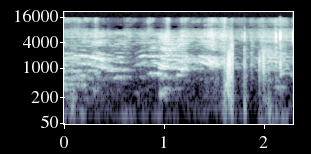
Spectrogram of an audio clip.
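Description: Children's voices talking, with a few short clicks near the end.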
